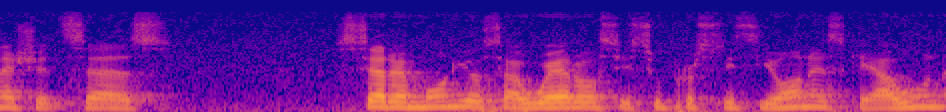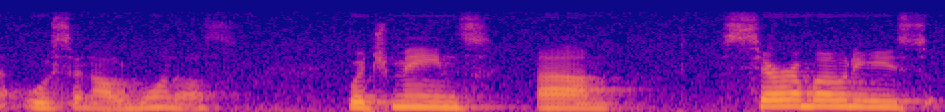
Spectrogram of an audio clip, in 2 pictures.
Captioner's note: speaking spanish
